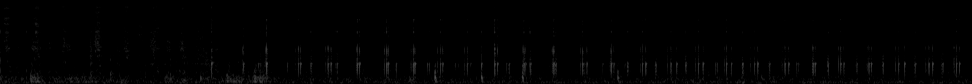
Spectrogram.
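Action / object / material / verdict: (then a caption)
tap / small glass bottle with liquid / glass / none. Long acrylic nails tap and scratch a small round clear glass bottle, partly filled with liquid and held in one hand. A soft stretch of scratching gives way to a quick, uneven run of short, bright clicks with a faint glassy ping near 1 kHz that dies away almost at once.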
